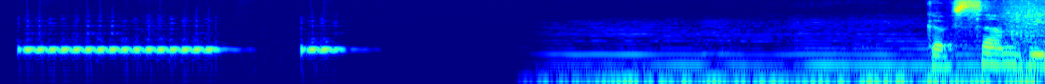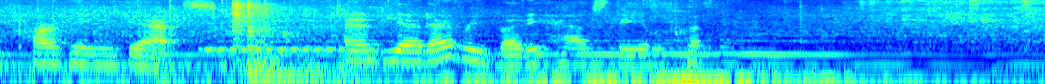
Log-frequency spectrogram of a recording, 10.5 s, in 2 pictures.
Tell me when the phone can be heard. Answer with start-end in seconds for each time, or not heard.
0.1-1.7, 6.2-6.9.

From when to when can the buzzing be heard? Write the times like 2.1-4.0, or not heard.
2.6-10.4.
